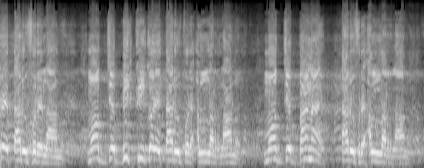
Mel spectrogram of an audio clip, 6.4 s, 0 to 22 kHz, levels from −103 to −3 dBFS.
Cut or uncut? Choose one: uncut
